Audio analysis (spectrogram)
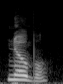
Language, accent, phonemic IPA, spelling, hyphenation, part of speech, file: English, US, /ˈnoʊbəl/, noble, no‧ble, noun / adjective, En-us-noble.ogg
- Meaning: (noun) 1. An aristocrat; one of aristocratic blood 2. A medieval gold coin of England in the 14th and 15th centuries, usually valued at 6s 8d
